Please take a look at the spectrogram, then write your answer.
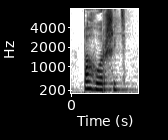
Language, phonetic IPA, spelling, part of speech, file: Belarusian, [paˈɣorʂɨt͡sʲ], пагоршыць, verb, Be-пагоршыць.ogg
- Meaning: to worsen, make something worse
